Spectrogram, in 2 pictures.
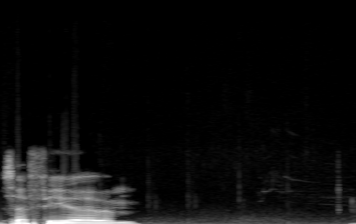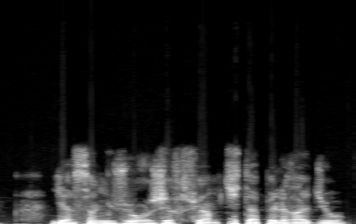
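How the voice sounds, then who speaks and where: The recording is dull and roomy: a gamer, role-playing a survivor, muses hesitantly to himself as a worn-out retired soldier in an improvised monologue. His mid-range voice is mellow, a little slow, and shows little pitch movement.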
